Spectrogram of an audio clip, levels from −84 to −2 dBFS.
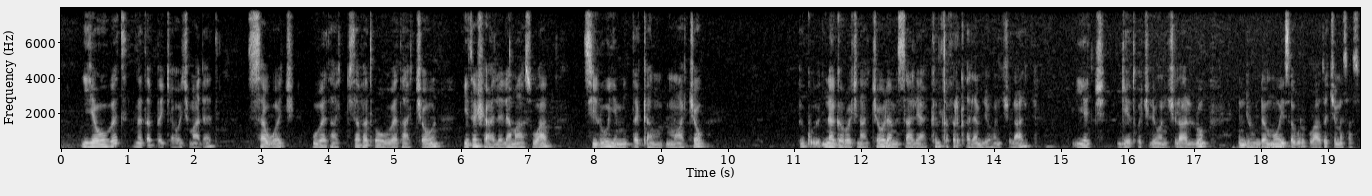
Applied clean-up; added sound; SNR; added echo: none; none; none; none.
